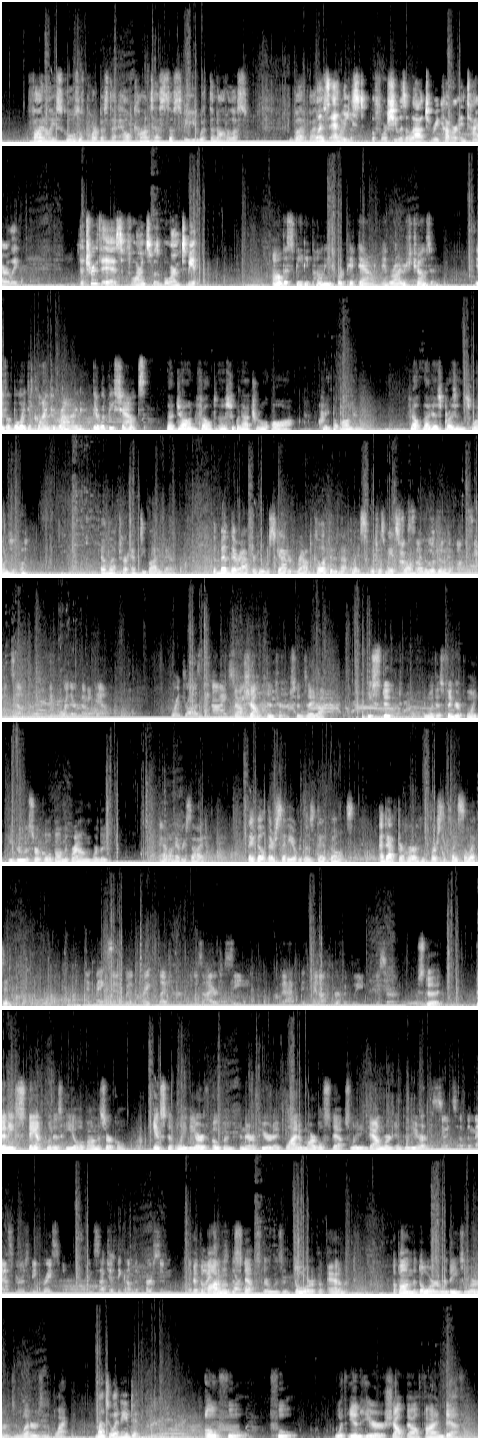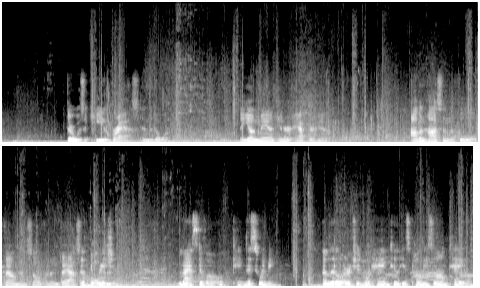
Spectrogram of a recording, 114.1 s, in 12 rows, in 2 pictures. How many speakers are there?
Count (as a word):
seven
